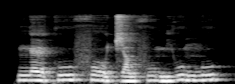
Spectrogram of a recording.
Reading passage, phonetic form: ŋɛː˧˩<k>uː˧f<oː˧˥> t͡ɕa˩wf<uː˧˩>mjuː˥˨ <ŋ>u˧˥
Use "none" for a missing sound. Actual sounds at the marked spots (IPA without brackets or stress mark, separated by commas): k, oː˧˩, uː˧˩, ŋ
